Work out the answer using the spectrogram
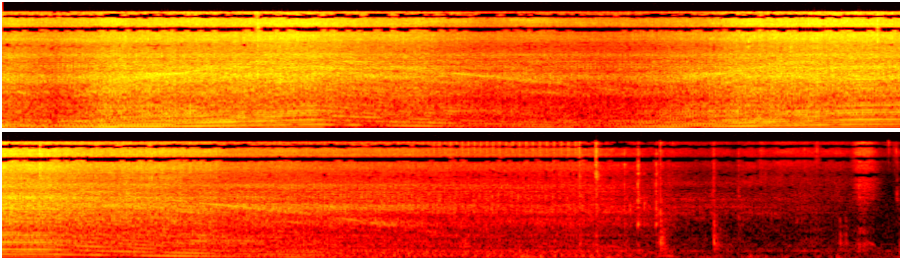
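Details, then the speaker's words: Honda Today scooter revved up and down twice; a light regular ticking that quickens with speed rides on the engine, caused by a loose flywheel. "đây chắc Trắc là do nó bị lỏng cái này các bạn ạ Đây nó bị lỏng cái này này cái bánh đà này bị lỏng này"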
